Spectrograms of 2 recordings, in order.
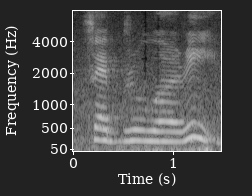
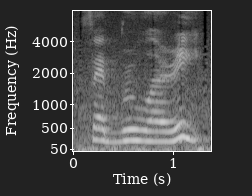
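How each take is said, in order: No difference in how they are said.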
